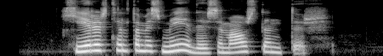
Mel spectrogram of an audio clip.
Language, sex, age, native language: Icelandic, female, 20-29, Icelandic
